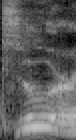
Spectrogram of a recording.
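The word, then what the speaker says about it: Xur: and everything and xuer he's like sewer and look at him from the stars or oh yeah sewer rhymes with sewer as I said earlier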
